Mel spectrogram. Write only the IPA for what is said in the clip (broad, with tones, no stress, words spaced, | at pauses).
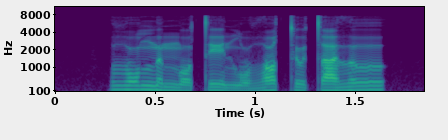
ðˤu˦n̪ə˧ n̪ɔ˨te˦˨nu˨ ðˤɤ˦ tɵ˨ta˧ðɤ˦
